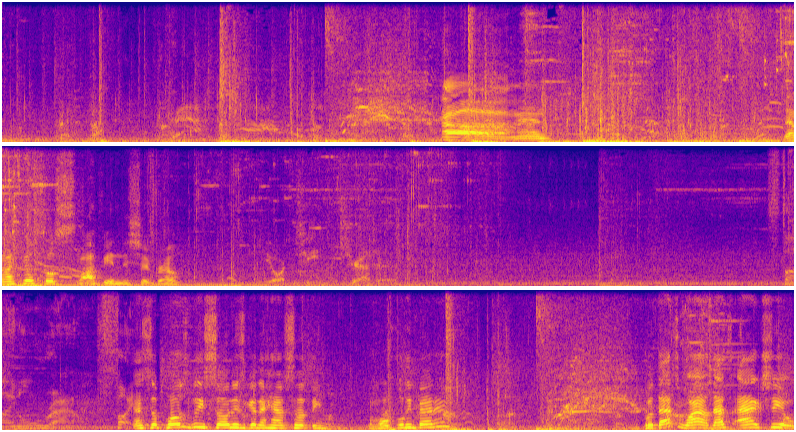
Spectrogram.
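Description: Punches and kicks land with heavy thuds in a video game fight.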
